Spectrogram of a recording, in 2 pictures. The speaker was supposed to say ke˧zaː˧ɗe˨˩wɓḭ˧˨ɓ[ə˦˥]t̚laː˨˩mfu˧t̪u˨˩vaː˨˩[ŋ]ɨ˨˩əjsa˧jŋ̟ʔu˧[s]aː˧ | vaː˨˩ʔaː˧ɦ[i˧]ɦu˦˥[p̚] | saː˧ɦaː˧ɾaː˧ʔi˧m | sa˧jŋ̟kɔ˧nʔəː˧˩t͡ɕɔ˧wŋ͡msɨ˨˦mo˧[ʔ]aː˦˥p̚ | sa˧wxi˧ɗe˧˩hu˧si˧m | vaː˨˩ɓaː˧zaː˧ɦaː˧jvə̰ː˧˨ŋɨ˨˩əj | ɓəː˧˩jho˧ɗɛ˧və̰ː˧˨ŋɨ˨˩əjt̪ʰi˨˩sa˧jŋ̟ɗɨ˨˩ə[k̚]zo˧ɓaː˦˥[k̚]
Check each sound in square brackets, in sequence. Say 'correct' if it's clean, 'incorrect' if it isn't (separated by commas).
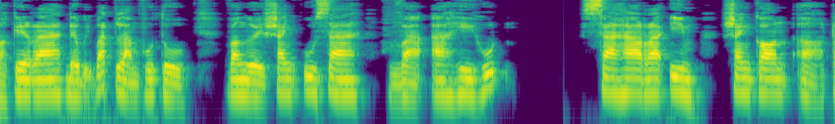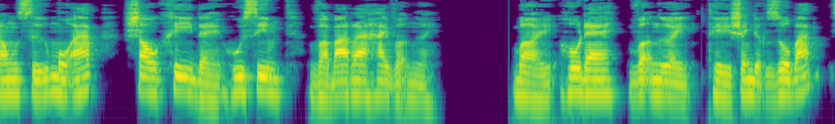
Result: incorrect, correct, correct, correct, incorrect, correct, correct, incorrect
